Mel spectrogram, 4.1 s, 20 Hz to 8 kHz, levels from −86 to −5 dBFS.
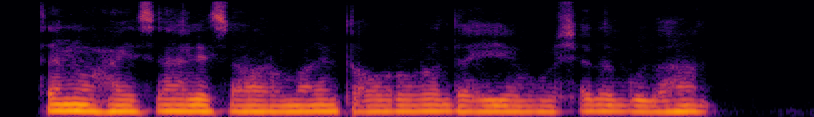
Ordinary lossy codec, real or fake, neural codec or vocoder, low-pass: none; fake; codec, 16 kHz, 4 kbps, FreqCodec, smaller model; none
